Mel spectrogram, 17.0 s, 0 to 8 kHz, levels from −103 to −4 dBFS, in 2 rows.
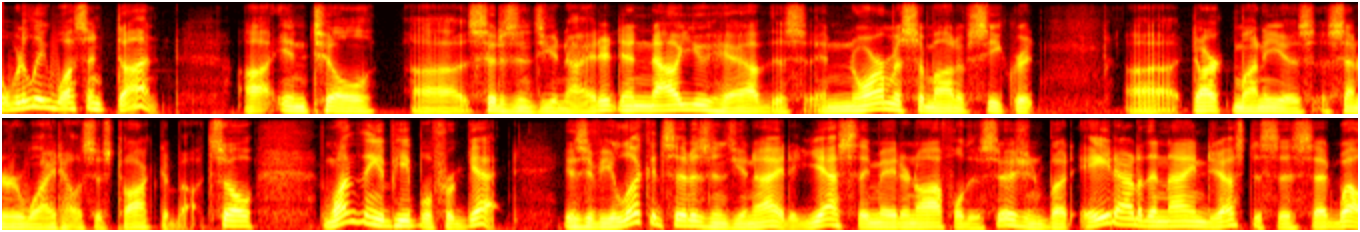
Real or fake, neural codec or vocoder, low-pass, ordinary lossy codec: real; none; 7.2 kHz; Opus, 64 kbps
